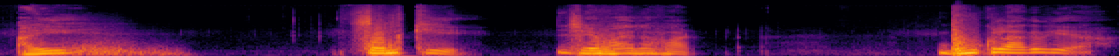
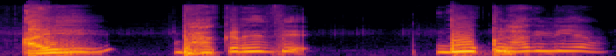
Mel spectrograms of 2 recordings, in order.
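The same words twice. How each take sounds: First: Put-on higher child voice, tugging for food; a little boy nagging his mother to eat; child asking mother. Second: Much higher, slow whimpering plea; a hungry little boy begging his mother; pleading child. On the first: Hungry son tugging at his mother, small child voice. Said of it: "सुन्याच्या पदर ओढण्यानं". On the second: Hungry son begging his mother for bread, whimpering. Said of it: "सुन्या कळवळला". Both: A narrator's reading.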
